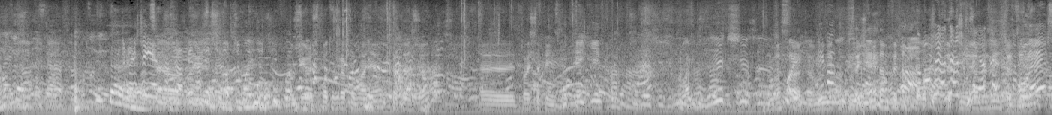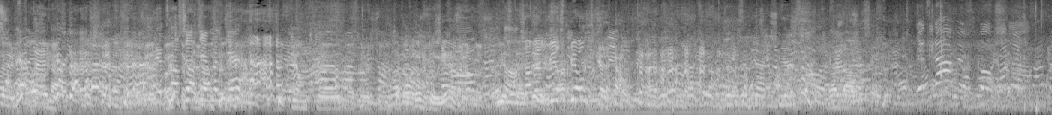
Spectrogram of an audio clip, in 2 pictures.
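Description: Several men and women chatter and laugh close by, outdoors.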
